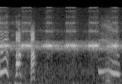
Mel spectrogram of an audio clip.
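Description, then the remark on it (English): Crickets chirp in a steady high-pitched trill that swells and fades in regular pulses, with a few brief warbling calls over the top and no talking. “Where's the crickets thing go?”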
